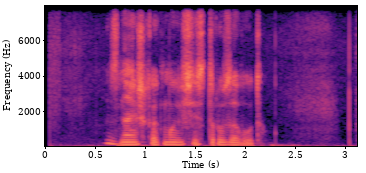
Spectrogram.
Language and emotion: Russian, neutral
